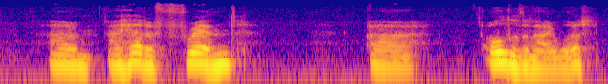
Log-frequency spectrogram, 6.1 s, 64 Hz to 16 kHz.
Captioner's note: pauses for 3 seconds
